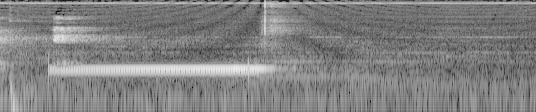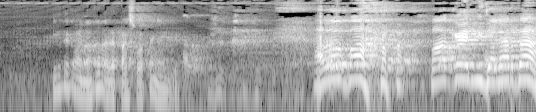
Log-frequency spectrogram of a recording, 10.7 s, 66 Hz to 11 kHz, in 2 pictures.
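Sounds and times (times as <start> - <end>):
telephone dial tone while placing a call: 0.6 - 2.6
speech: 5.9 - 10.7
laughter: 7.3 - 9.7.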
